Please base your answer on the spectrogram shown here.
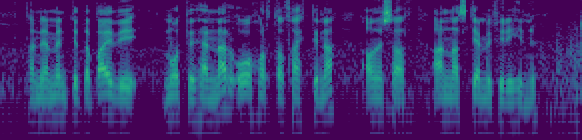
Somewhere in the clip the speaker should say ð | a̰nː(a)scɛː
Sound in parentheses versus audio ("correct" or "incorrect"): correct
